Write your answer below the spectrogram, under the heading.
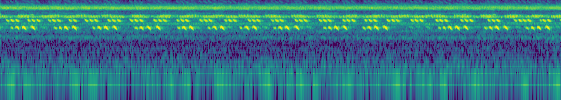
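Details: Crickets chirping for relaxation and meditation, short buzzy pulse groups repeating roughly twice a second, a higher caller interleaved, against a persistent high-pitched insect hiss.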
